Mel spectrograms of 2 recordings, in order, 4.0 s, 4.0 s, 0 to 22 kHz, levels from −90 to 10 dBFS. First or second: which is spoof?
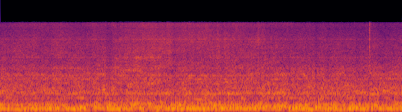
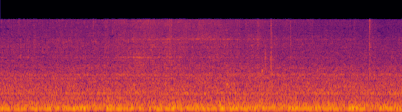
first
